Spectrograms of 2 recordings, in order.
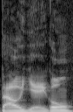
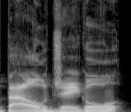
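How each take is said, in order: First: The name starts with a soft Swedish Y. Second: The name starts with a hard J sound.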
